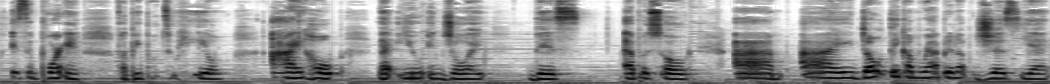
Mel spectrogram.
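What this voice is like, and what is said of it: Hoarse, nearly lost voice. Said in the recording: “I am so sorry that my voice is out. I hope that I ain't get on your nerves with it.”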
